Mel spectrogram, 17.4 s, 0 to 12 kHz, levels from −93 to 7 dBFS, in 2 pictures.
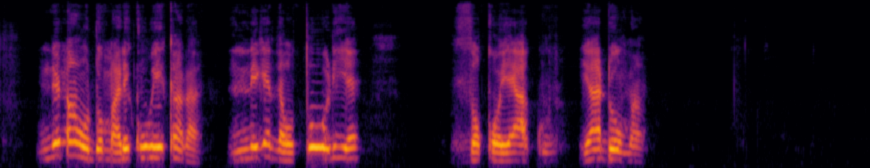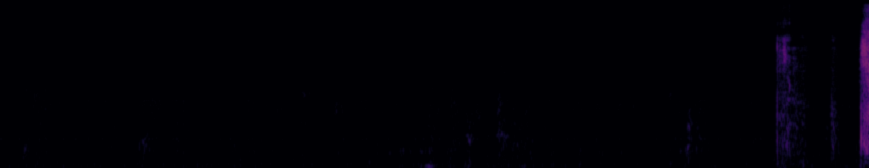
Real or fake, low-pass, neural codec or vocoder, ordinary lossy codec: fake; none; codec, 24 kHz, 3 kbps, HILCodec; none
